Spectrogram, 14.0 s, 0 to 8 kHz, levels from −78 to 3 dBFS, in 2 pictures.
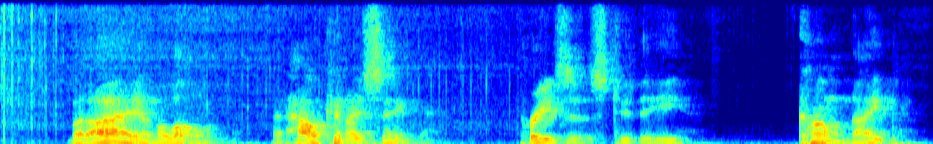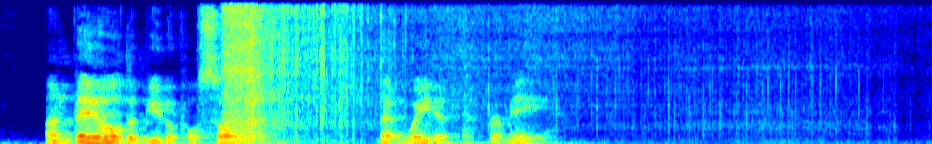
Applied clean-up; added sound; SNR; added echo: none; Hiss; 11 dB; reverberation time 0.6 s.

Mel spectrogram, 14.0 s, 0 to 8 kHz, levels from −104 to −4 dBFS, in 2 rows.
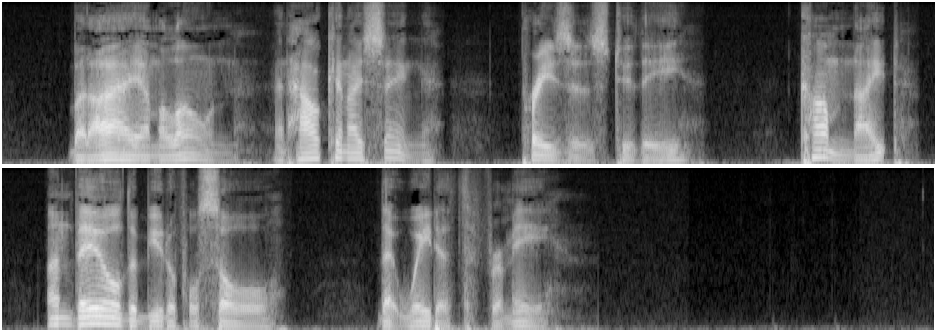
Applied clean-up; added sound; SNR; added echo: none; none; none; none.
